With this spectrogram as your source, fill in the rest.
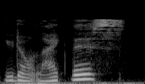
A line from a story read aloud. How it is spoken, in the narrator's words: whispered against her ear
